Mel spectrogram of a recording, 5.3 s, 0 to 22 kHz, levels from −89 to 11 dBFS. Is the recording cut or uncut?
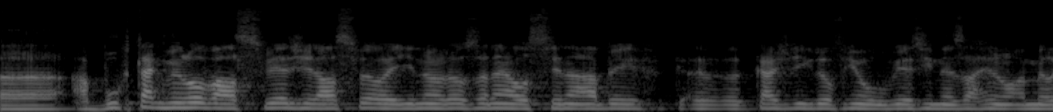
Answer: uncut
